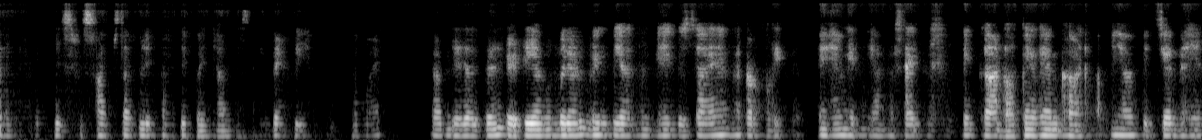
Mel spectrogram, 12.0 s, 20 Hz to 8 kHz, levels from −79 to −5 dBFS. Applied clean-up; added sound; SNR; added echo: neural mask model DeepFilterNet 3.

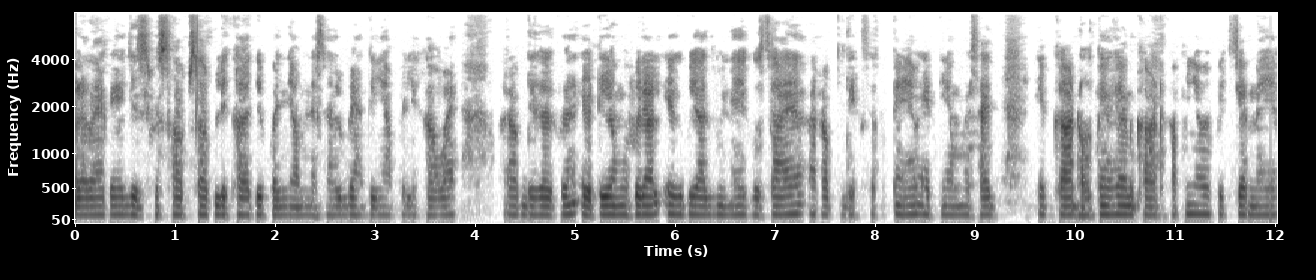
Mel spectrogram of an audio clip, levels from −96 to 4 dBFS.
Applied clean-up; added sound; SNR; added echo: none; none; none; none.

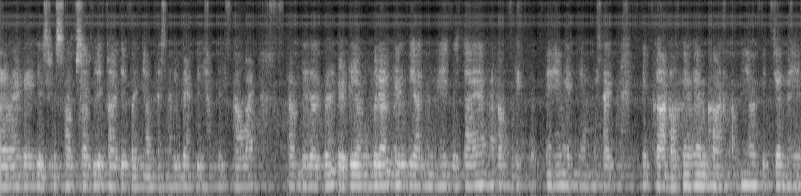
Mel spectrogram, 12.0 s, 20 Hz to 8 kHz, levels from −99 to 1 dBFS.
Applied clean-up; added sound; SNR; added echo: neural separator model SepFormer DNS4.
